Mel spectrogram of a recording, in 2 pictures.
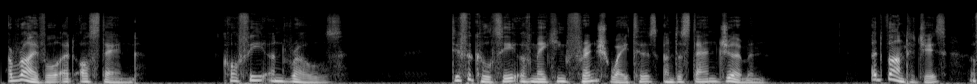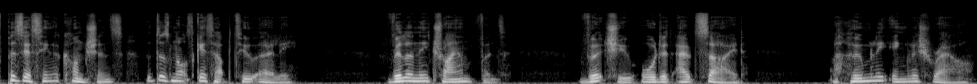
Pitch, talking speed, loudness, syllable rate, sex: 120 Hz, 85 wpm, -21 LUFS, 4.8 syllables/s, male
